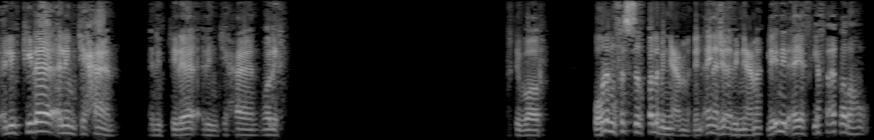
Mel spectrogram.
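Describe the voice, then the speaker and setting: A man with an Egyptian Arabic accent teaching a text commentary in class. He reads formal passages, explains them in colloquial speech, repeats key phrases and keeps checking that his students follow. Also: a little high. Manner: shifts between formal reading and colloquial explanation.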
